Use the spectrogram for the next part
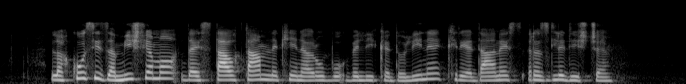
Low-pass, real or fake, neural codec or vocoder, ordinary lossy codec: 7.2 kHz; fake; autoencoder, 48 kHz, 32 numbers a frame, DAC-VAE, trained on Japanese speech; Opus, 64 kbps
